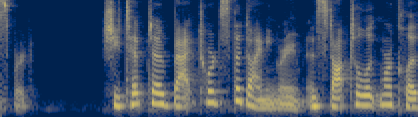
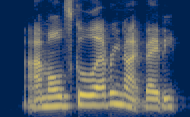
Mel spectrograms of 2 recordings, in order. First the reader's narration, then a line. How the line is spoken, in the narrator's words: he laughed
